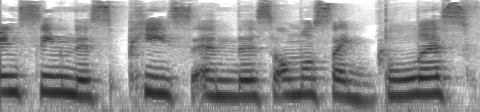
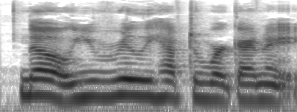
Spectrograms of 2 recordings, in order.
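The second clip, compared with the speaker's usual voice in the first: normal talking voice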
